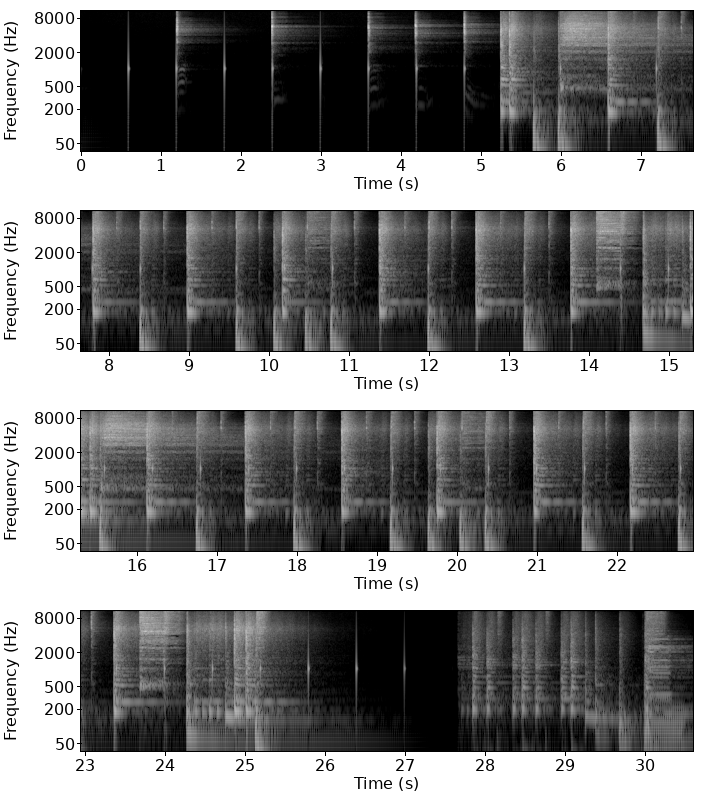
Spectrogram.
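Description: Drum kit: a few seconds of sparse clicks about two a second, then a hi-hat, bass drum and snare groove broken by six-stroke-roll fills around the drums, with cymbal crashes ringing out near the middle and where the drumming stops. Other music starts near the end.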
